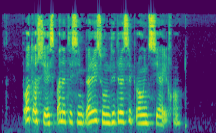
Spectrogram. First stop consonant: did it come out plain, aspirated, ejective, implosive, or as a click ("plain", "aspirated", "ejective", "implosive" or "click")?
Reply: ejective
